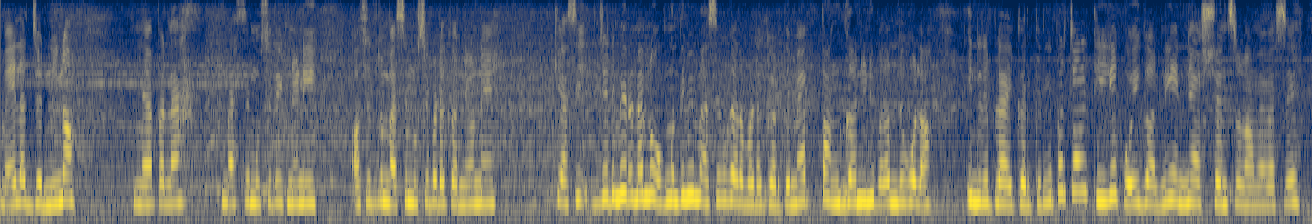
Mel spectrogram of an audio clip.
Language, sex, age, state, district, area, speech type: Dogri, female, 18-30, Jammu and Kashmir, Samba, rural, spontaneous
